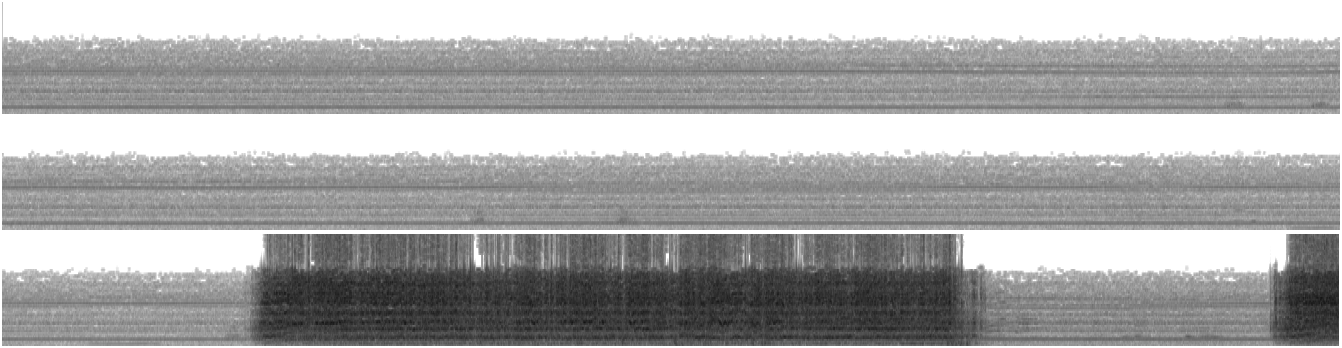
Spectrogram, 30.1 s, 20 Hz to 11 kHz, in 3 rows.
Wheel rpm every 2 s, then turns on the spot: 0, 0, 0, 0, 0, 0, 0, 0, 0, 0, 0, 200, 240, 160, 10.
none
